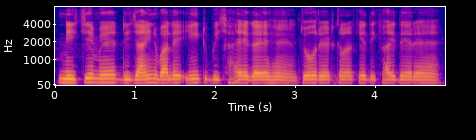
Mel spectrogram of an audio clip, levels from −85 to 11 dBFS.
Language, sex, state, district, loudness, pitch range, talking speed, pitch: Hindi, male, Jharkhand, Ranchi, -18 LUFS, 125-135 Hz, 195 wpm, 130 Hz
